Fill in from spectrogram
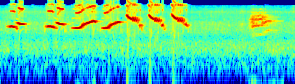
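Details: Double-collared seedeater singing the tui tui zel zel style meant for teaching young birds: about seven sharp, rising whistled notes in quick succession, ending with a softer buzzy note, over a faint steady hiss.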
